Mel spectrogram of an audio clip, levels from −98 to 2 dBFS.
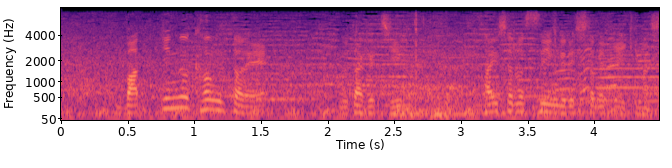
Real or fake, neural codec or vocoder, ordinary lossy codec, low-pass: real; none; none; 7.2 kHz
